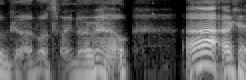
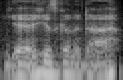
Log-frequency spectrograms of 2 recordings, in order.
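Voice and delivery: muttered aside; 3 semitones lower, 7 dB quieter than usual. Acted. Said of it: "wait until he's out of earshot".

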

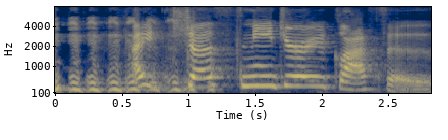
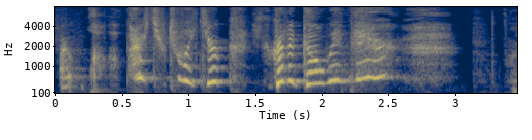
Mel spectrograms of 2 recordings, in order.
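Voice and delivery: high, urgent disbelief; alarmed questioning; 13 semitones higher than usual. Acted. [name] stopping a friend from going in, high alarmed question.

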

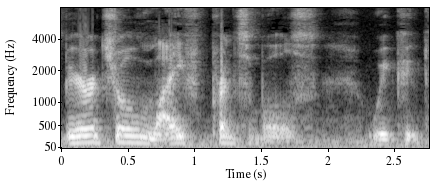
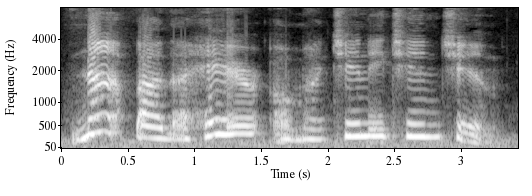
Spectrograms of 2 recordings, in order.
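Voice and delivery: much higher, slow pig voice; little pig; 6 dB louder, slower than usual. Acted. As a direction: squeak a cheeky refusal. Third pig answers the wolf.

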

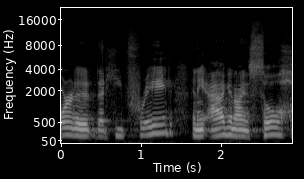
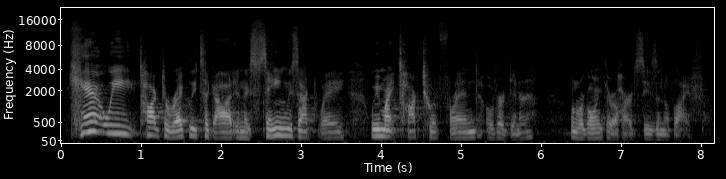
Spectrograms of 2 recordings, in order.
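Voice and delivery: ordinary talk, nothing marked

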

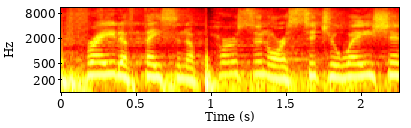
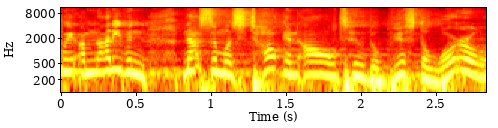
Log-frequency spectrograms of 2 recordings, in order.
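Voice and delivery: ordinary delivery

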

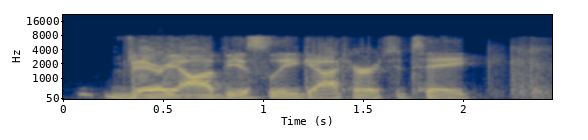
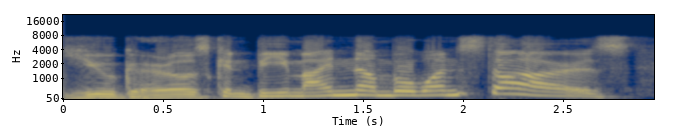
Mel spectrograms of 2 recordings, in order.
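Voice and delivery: raised, lightly voiced creepy kidnapper; 7 semitones higher, 3 dB louder than usual. Kidnapper addressing his shrine of victims, lightly hammed-up. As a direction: play the gloating captor, pitched up. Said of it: "And he's like".

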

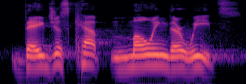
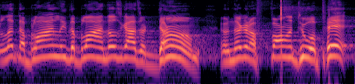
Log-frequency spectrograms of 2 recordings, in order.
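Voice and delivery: higher, louder, blunt and dismissive; blunt Jesus; 8 semitones higher, 7 dB louder than usual. Retold or imitated. Preacher voicing Jesus dismissing the Pharisees, loud and blunt. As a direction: bark out the verdict on the Pharisees. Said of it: "He's like".

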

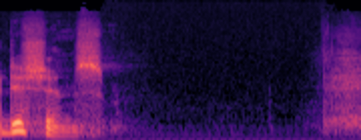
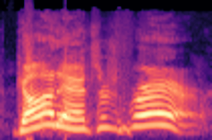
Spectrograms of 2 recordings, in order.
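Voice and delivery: loud, slow and higher; triumphant shout; 7 semitones higher, 13 dB louder, slower than usual. Acted. Preacher shouts the mother's conclusion in triumph. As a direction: declare it in triumph.

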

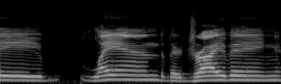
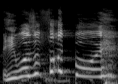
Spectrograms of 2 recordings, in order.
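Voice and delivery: high, loud singsong verdict; high-pitched insistence; 13 semitones higher, 6 dB louder than usual. Real, not acted. Defending a joking verdict on him, high-pitched insistence.

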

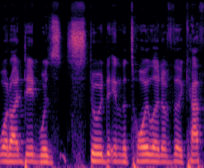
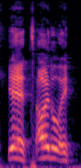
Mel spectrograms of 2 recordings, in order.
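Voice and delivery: loud agreement; 6 semitones higher, 8 dB louder than usual. Retold or imitated. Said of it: "and I was like".

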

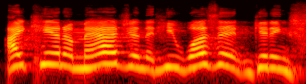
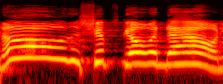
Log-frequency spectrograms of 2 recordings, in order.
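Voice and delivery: higher, louder, slow mock lament; mock wailing panic; 7 semitones higher, 6 dB louder than usual. Preacher imitating fishermen crying the ship is sinking, slow mock wail. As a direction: act out the fishermen's wailing, drawn out. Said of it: "crying and wailing and, and saying".

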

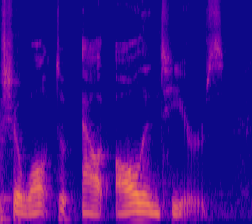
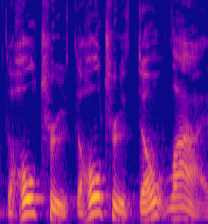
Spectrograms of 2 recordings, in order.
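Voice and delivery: higher, louder desperate insistence; urgent loud plea; 4 semitones higher, 9 dB louder than usual. Acted. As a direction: plead hard for the truth. Mitya pleading in read dialogue.

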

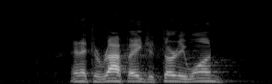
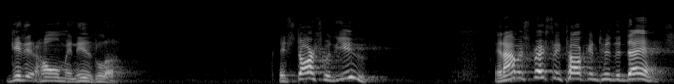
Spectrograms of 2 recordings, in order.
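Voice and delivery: higher, louder, building sermon delivery; fervent preacher's exhortation; preaching; 9 semitones higher, 9 dB louder than usual. Acted. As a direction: drive it home to the congregation. Preaching at full force.

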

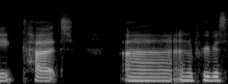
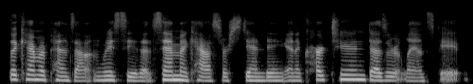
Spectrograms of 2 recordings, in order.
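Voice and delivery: usual speaking voice

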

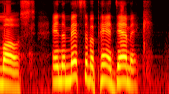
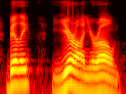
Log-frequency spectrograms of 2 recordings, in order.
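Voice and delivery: much lower, deadpan mock voice of the mother; mock mom; 9 semitones lower than usual. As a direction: drop the voice low as if mom bails on him. Mom abandoning him on ride.

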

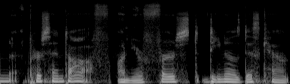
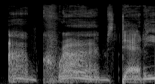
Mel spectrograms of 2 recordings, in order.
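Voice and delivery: put-on high-pitched little kid voice; put-on high child voice; mobster's kid; 12 semitones higher, much slower than usual. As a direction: squeak it like a child playing gangster. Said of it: "his kid's fucking like".

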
